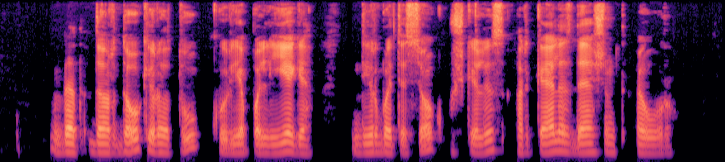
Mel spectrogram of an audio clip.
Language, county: Lithuanian, Panevėžys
